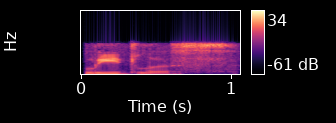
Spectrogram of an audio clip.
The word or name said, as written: leadless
